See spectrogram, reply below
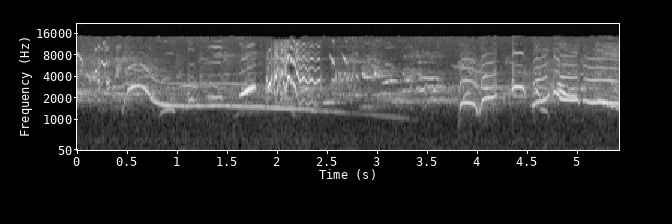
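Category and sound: bird, blackbirds singing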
